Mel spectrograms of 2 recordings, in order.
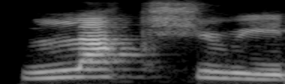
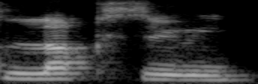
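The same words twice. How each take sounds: First: The middle of the word has an SH sound. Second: The middle of the word has no SH sound. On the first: The speaker calls it right. "S H sound there" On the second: The speaker calls it wrong.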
